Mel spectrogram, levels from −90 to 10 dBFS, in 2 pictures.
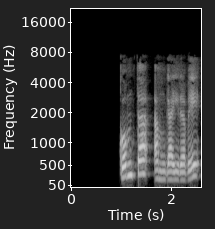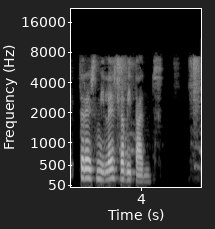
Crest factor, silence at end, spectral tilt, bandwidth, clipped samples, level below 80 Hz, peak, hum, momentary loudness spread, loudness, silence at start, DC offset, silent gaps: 20 dB; 0 s; -3 dB/octave; 8 kHz; under 0.1%; -68 dBFS; 0 dBFS; none; 17 LU; -18 LUFS; 1 s; under 0.1%; 2.67-2.75 s, 4.46-4.63 s, 4.81-4.93 s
